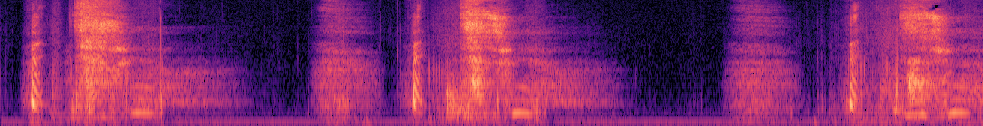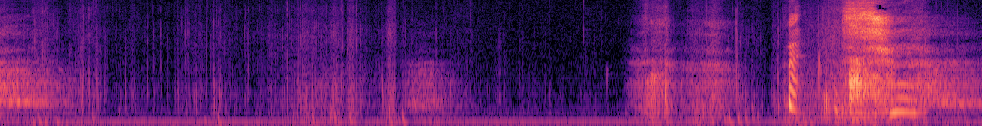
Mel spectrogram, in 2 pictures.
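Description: Five forceful sneezes, each an explosive burst of air with a sharp intake before it, and quiet pauses in between.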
